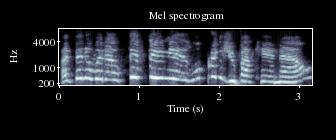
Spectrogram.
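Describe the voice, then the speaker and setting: Very shrill, nagging pantomime widow. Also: female voice, big pitch swings, moderate pace, muffled recording. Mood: nosy, comic. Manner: exaggerated, nagging, comic. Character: scolding, dramatic middle-aged widowed mother, pantomime dame. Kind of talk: rhyming pantomime acting.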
